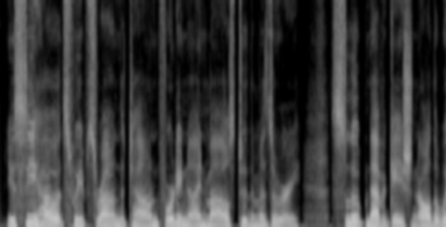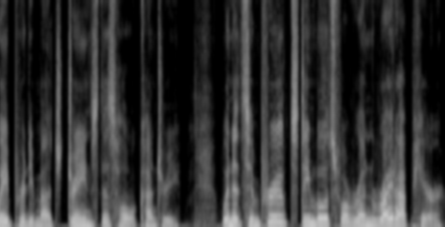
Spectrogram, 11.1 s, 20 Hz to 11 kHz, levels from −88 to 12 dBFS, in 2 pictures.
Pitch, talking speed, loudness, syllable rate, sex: 215 Hz, 180 wpm, -18 LUFS, 4.8 syllables/s, female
